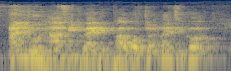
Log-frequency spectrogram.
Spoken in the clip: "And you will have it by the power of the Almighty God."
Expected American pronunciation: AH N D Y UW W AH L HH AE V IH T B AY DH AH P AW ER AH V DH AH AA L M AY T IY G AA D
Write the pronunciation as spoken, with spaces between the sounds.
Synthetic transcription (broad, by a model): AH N Y UW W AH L HH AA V IH T B AY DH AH P AW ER AH V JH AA N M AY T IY G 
